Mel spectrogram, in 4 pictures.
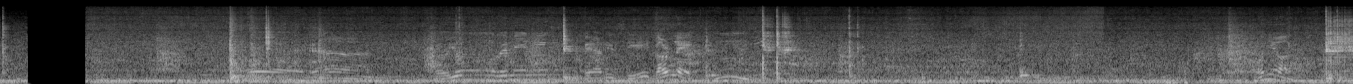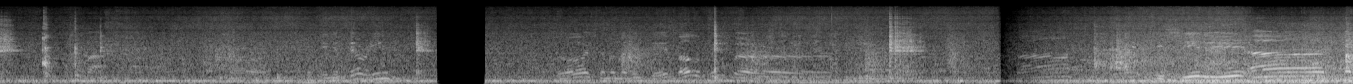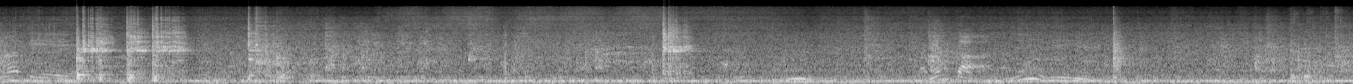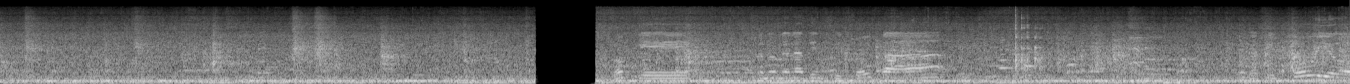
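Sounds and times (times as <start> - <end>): steady low hum: 0.9 - 40.0
food sizzling in a pan: 24.2 - 44.4
spatula clanking on pan: 50.7 - 51.2.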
